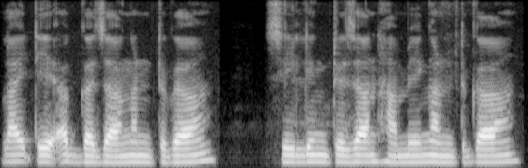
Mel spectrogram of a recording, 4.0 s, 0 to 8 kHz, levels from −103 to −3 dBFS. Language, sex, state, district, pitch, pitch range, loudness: Wancho, male, Arunachal Pradesh, Longding, 120 Hz, 115-120 Hz, -16 LUFS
